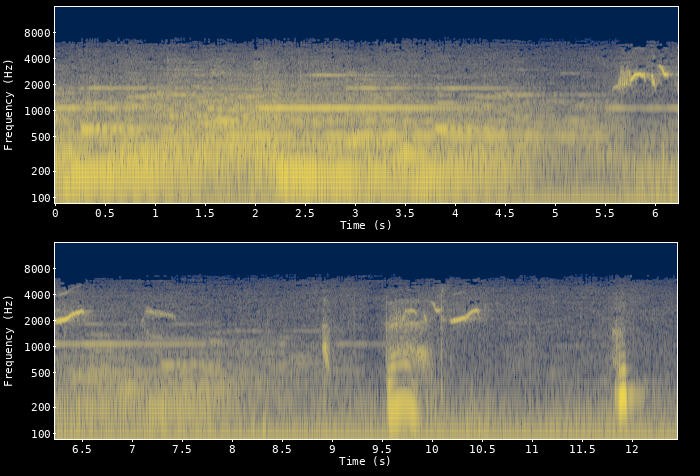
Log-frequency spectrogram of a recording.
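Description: A bird gives a few short, high chirps after a sustained ringing, humming tone fades out, followed by faint scattered clicks and a final brief note.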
